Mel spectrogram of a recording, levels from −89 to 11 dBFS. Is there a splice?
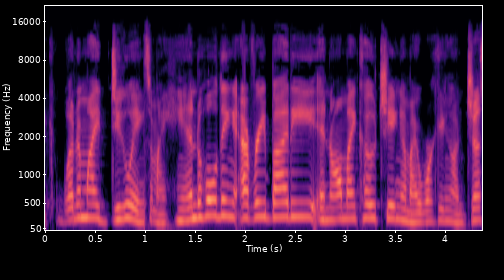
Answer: yes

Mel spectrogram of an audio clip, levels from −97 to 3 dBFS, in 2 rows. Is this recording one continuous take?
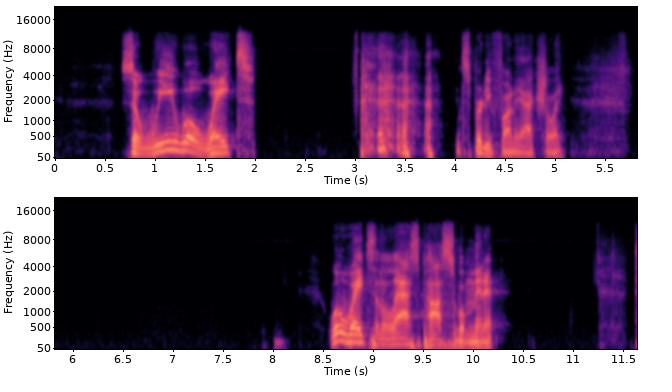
yes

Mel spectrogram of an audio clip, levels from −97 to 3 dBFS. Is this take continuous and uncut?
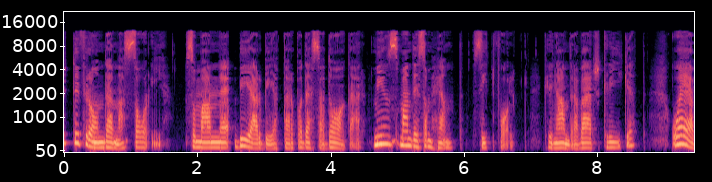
no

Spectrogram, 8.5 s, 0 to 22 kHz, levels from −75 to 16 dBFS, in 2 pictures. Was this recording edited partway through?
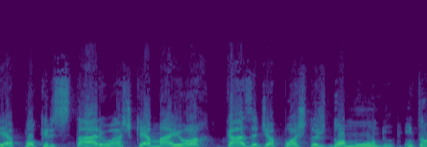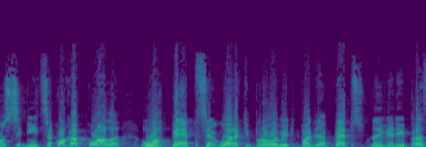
yes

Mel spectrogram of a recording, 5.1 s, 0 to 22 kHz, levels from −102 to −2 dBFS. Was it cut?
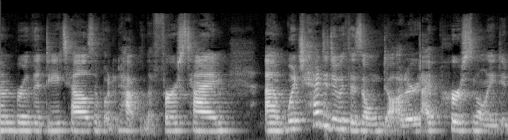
yes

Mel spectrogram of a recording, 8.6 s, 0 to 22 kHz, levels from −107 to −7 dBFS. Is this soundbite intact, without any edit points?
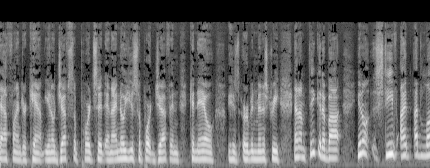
no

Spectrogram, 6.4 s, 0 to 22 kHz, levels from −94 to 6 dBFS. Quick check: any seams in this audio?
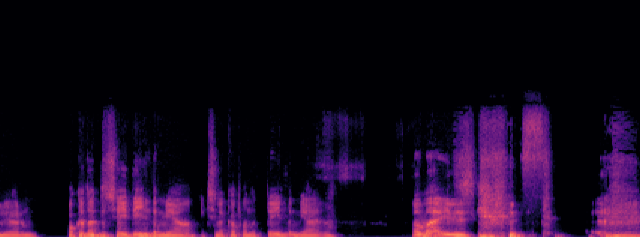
yes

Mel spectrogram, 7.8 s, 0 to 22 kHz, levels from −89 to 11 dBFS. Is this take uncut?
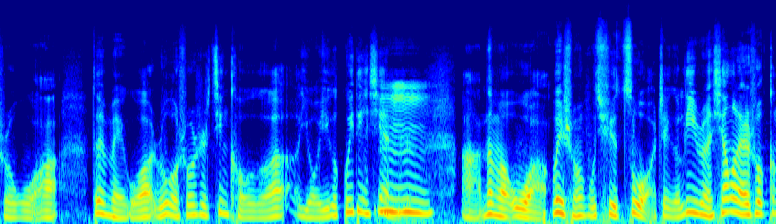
yes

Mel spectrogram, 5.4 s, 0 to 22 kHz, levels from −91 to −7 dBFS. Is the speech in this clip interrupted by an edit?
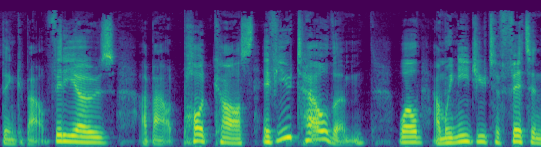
yes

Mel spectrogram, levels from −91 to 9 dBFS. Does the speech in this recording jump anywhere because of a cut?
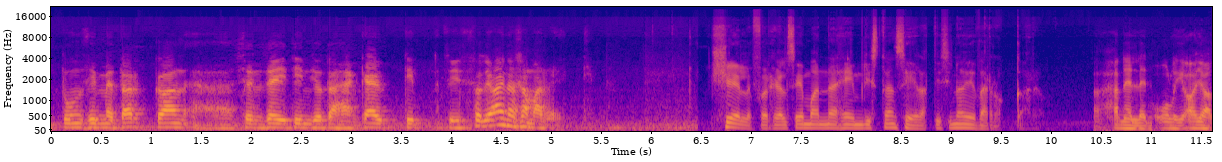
yes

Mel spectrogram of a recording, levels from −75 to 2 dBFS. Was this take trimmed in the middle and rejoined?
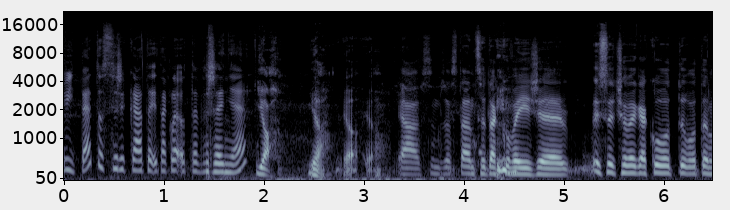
no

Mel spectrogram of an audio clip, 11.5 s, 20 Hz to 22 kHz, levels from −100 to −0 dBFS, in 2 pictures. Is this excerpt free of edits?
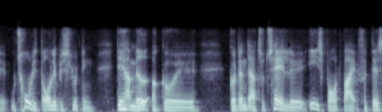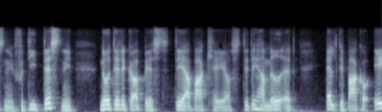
yes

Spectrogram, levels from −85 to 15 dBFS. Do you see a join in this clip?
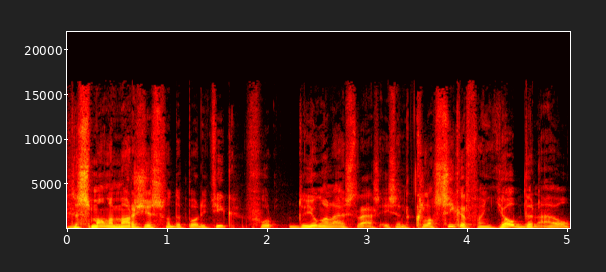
no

